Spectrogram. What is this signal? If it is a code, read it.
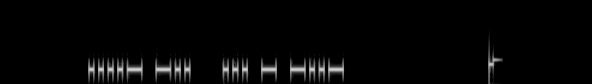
Morse code, heard as a keyed tone, about 25 wpm, 700 Hz. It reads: 4D STX
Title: Field Day Exchanges Encore - 25wpm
